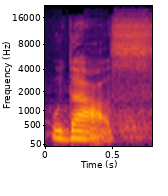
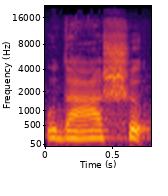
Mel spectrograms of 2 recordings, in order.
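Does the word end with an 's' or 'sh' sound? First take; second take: s; sh. First: The word ends with an 's' sound. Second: The word ends with a 'sh' sound. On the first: The speaker calls it right. "यानी स sound है" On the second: The speaker calls it wrong. "श नहीं आता है"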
